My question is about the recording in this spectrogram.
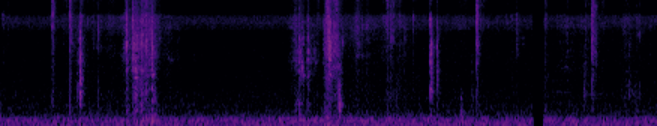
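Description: Near silence with a few faint paper rustles and small ticks as planner stickers are peeled from a sticker sheet and handled.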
